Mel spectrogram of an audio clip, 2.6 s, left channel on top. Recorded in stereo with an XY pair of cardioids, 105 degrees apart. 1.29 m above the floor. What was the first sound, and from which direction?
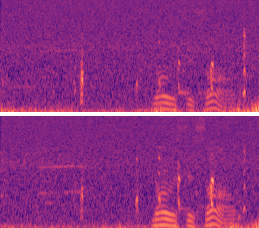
A man speaking, 35° right.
